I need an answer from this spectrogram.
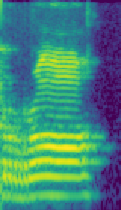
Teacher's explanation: Ra baris atas bunyi ra tafkhim. Ra baris depan bunyi ru tafkhim tebal.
